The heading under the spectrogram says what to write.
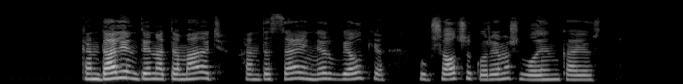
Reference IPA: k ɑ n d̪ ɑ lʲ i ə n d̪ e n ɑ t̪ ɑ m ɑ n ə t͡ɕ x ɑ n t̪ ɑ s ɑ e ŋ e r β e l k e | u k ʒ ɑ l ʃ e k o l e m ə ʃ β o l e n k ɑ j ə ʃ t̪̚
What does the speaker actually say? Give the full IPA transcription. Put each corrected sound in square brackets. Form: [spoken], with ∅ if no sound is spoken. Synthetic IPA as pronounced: k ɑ n d̪ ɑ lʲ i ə n d̪ e n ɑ t̪ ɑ m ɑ n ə t͡ɕ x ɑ n [d̪] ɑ s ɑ e ŋ e r β e l k e | u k [ʃ] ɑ l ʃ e k o [ɾ] e m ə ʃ β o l e n k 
